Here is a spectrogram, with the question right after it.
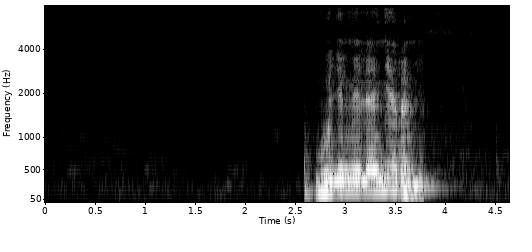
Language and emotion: Russian, neutral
